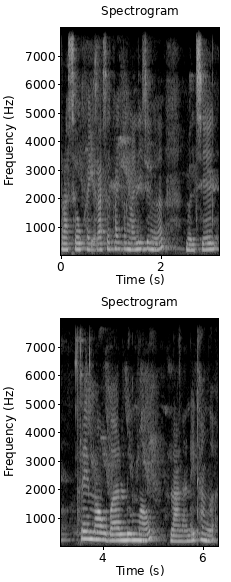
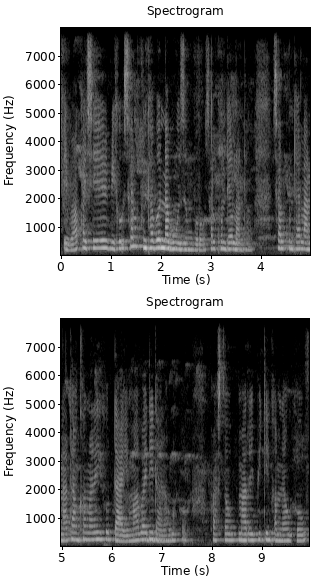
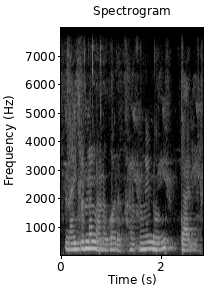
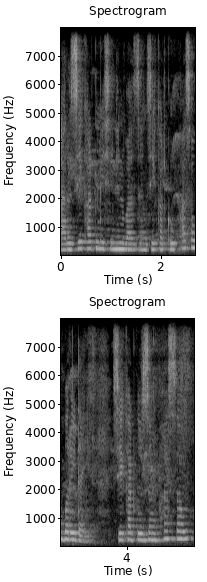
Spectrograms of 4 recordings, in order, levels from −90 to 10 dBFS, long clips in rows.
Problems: constant background noise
